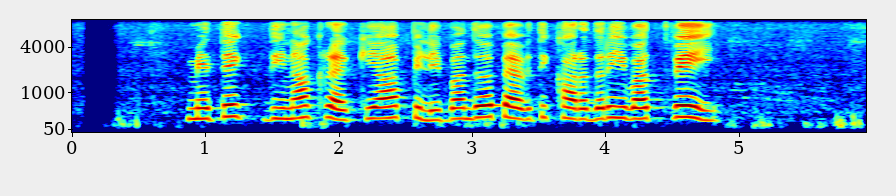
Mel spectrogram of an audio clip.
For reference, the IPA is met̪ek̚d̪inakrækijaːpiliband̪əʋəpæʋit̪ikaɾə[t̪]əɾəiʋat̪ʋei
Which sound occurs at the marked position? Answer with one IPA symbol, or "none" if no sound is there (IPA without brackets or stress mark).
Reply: d̪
